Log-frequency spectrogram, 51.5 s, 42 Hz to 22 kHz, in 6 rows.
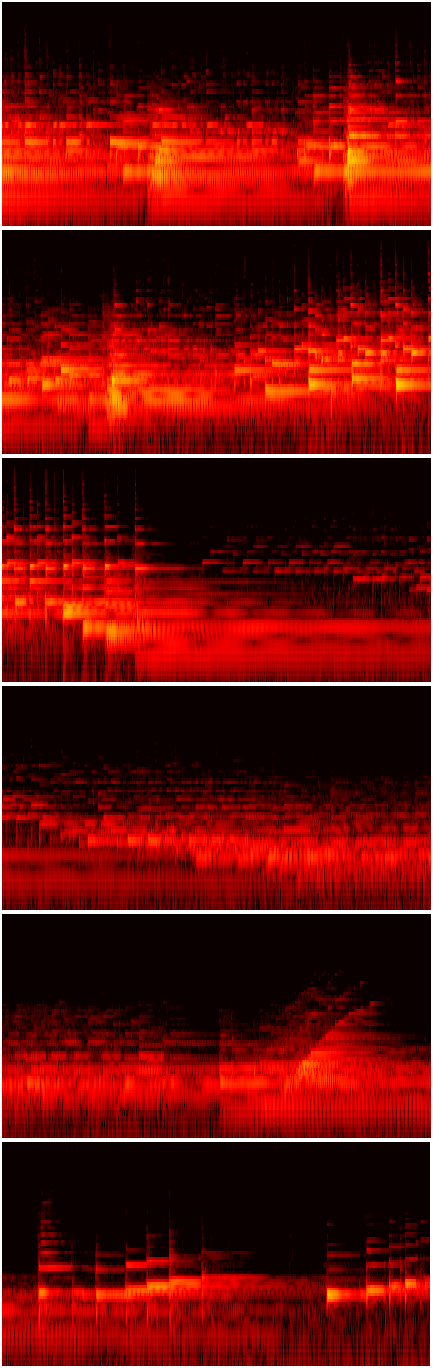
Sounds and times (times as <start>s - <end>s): Harp: 0.0s - 51.4s
Pizzicato: 0.0s - 51.4s.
